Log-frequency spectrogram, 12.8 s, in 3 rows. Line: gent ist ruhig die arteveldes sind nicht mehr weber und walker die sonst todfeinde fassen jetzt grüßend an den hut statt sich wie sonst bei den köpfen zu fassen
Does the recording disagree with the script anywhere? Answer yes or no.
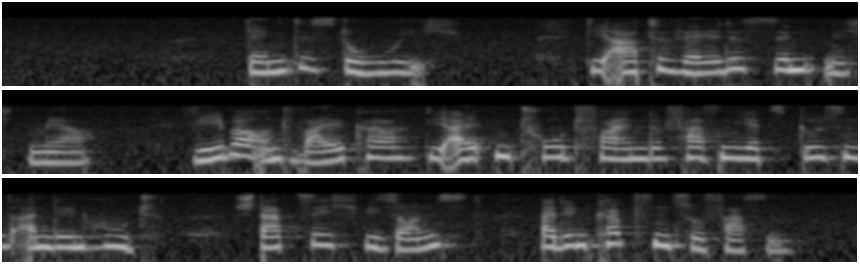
yes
